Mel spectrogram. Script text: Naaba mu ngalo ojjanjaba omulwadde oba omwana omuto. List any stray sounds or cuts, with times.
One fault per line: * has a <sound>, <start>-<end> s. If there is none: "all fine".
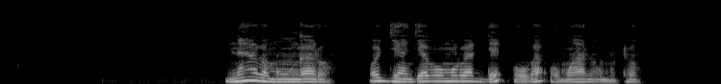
all fine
